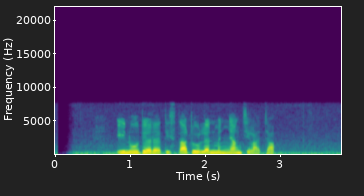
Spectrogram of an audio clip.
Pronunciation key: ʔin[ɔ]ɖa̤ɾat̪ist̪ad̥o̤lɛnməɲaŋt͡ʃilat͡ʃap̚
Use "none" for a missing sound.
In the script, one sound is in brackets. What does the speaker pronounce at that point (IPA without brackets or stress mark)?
u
